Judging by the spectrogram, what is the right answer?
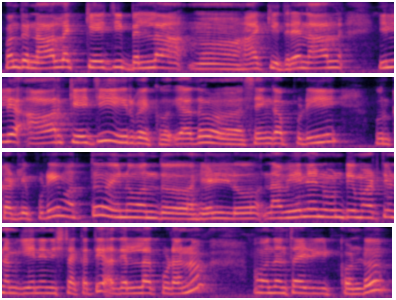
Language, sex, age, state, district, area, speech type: Kannada, female, 45-60, Karnataka, Vijayanagara, rural, spontaneous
